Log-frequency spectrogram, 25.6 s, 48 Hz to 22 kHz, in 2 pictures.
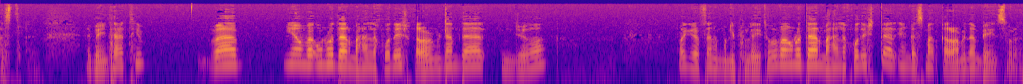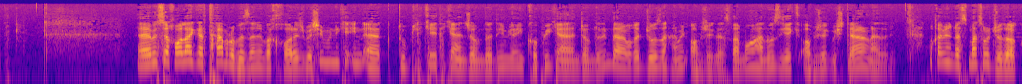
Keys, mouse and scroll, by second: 0.6-0.9 scroll up 1, 1.5 shift+middle click, 2.3 scroll up 1, 2.6 shift+middle click, 3.1-3.7 scroll up 1, 4.7 shift+middle click, 5.5 click, 8.2 shift+middle click, 8.6 scroll up 1, 9.7-11.5 drag, 11.5-11.9 scroll down 1, 12.2 middle click, 13.3-13.8 scroll down 1, 13.8 middle click, 14.1-14.8 scroll down 1, 15.5 Tab, 16.1 shift+middle click, 16.5-17.1 scroll up 1, 17.1 right click, 17.8-19.5 middle drag, 19.5-21.3 scroll up 1, 24.2 Tab, 25.1-25.5 scroll down 1.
